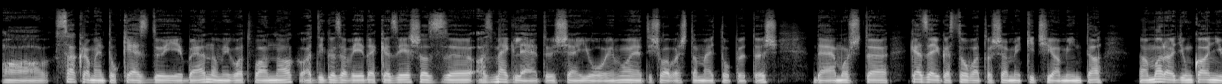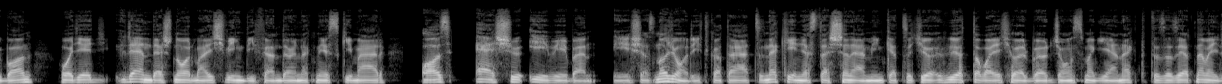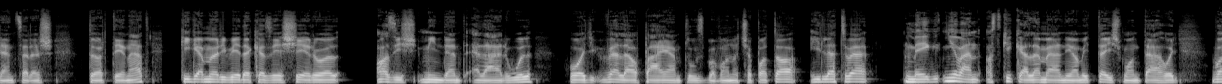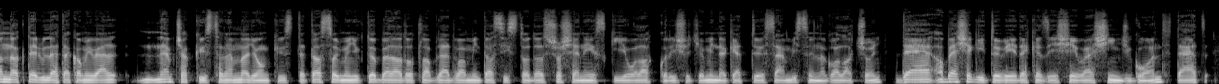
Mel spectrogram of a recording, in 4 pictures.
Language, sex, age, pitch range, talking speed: Hungarian, male, 20-39, 95-105 Hz, 165 wpm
